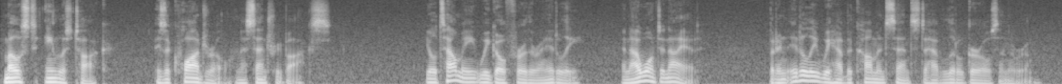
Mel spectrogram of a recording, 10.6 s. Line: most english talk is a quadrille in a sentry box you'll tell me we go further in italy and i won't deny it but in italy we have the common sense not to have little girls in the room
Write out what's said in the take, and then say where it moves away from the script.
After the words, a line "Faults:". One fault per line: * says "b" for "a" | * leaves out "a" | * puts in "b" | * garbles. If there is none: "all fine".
most english talk is a quadrille in a sentry box you'll tell me we go further in italy and i won't deny it but in italy we have the common sense to have little girls in the room
Faults:
* leaves out "not"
